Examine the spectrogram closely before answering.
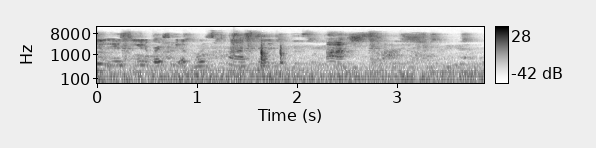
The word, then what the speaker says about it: Oshkosh: The number 2 is the University of Wisconsin, Oshkosh. Big gosh.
